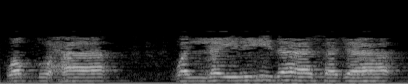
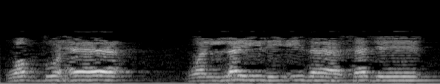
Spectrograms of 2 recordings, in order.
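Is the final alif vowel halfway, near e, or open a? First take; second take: open a; near e. First: The final vowel is a fully open a. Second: The final vowel is strongly inclined toward e. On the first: "أما الفتح" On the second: "أردنا الإمالة الكبرى"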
